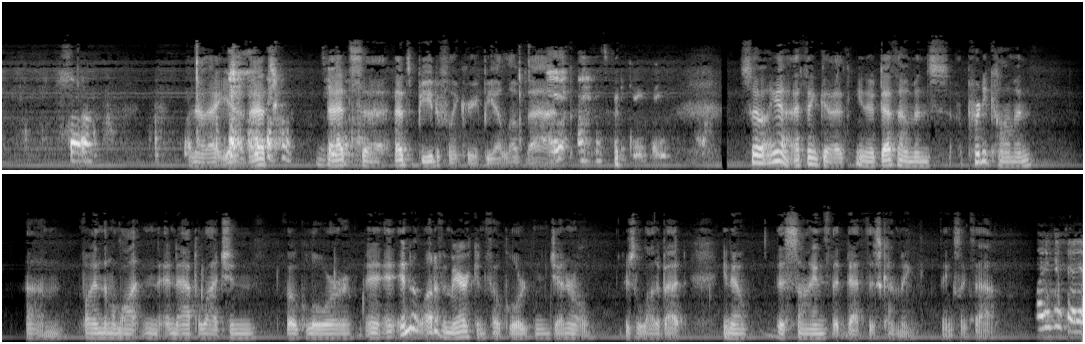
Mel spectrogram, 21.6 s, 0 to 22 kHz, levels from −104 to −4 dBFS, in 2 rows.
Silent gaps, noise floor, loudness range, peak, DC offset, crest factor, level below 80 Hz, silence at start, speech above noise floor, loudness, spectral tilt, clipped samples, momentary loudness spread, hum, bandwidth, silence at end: none; -64 dBFS; 10 LU; -2 dBFS; under 0.1%; 24 dB; -72 dBFS; 0.25 s; 37 dB; -26 LUFS; -5 dB/octave; under 0.1%; 19 LU; none; 8.8 kHz; 0 s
